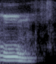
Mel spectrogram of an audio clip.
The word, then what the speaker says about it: AUM: यार तुम्हारे नाम का प्रोनाउंसिएशन क्या है? AUM, क्या इसको प्रोनाउंस करूं, बताओगे मुझे? सर ओम। ओम। ओम, हाँ। तो उसमें तो ओ आता है ये AUM कैसे ओम हो गया?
